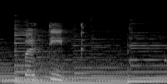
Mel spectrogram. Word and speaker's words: petit: So the last consonant in a word is most of the time silent in French.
